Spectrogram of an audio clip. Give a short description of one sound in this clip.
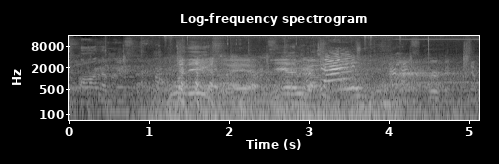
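Several men cheer and talk loudly close by.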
